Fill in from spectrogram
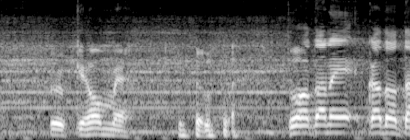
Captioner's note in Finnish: naurahtaa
